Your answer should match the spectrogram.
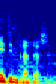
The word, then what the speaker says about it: Edinburgh: İngilizce okunuşu ise Edinburgh'dır.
